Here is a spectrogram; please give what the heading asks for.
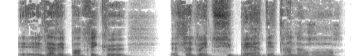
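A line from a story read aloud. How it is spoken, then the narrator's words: Casual tone. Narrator (French): dit Ron d'un ton dégagé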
